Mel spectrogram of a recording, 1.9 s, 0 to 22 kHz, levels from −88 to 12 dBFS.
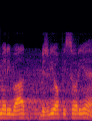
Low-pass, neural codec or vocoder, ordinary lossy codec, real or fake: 7.2 kHz; codec, 16 kHz in and 24 kHz out, 1 kbps, XY-Tokenizer; none; fake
